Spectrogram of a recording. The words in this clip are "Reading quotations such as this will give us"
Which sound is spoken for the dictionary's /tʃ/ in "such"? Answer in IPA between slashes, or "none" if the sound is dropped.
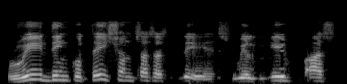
/s/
